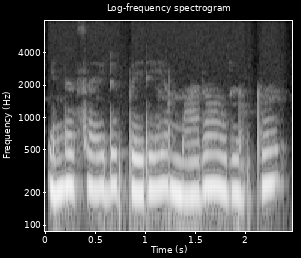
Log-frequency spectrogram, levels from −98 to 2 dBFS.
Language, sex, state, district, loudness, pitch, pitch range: Tamil, female, Tamil Nadu, Kanyakumari, -12 LUFS, 220 Hz, 205-230 Hz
